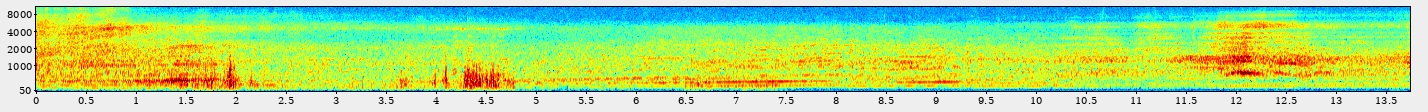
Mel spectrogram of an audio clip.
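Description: Car engines hum steadily in the distance.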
